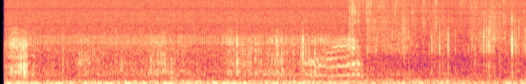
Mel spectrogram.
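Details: Quiet, affectionate female brown tabby cat purring steadily as a low continuous rumble, then giving a short mewing call that bends upward near the end, with light rustling in the background.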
